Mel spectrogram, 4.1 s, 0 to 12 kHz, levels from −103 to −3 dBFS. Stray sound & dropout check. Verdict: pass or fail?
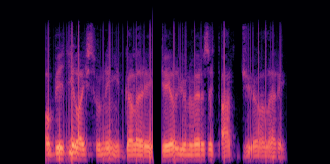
fail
